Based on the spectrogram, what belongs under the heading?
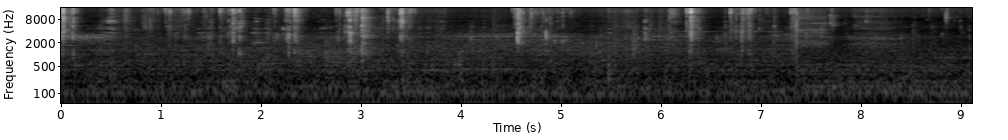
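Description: A person chewing rice with the mouth closed, heard close up, with the soft squish of fingers mixing rice on a plate. A few sharp clicks stand out, the loudest about three seconds and six seconds in.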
